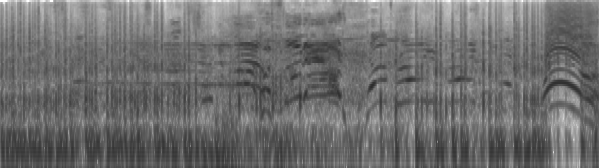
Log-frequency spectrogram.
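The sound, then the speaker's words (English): A fireworks show goes off in a dense barrage of crackling bursts and booms, with several whistling rockets, while people talk over the noise. “This is not your grandfather's firework show.”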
